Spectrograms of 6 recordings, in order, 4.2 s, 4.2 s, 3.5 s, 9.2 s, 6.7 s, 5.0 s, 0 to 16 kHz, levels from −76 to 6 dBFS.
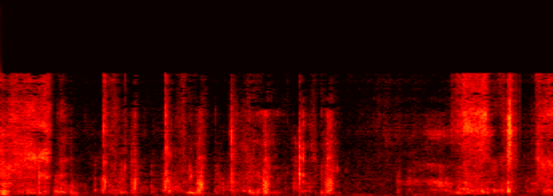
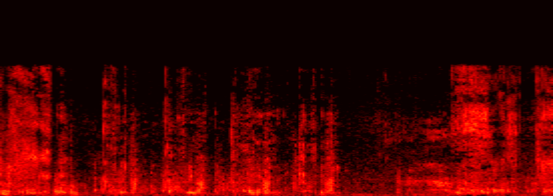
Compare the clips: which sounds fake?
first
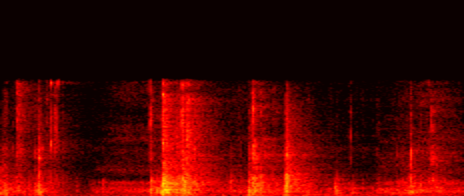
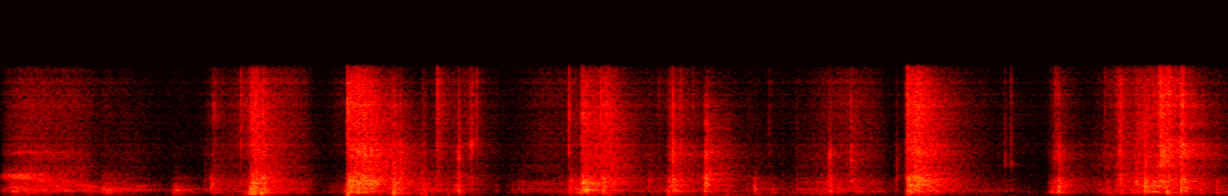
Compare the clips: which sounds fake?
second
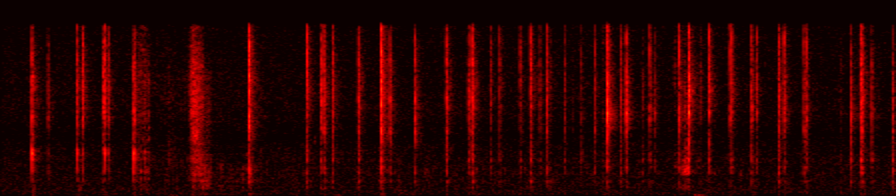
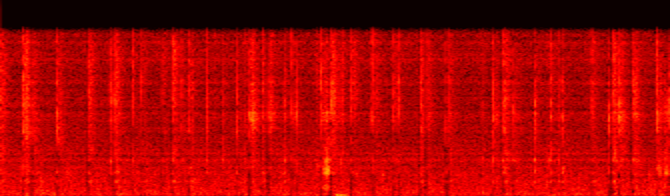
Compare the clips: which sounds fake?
second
